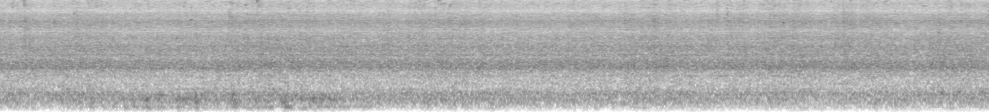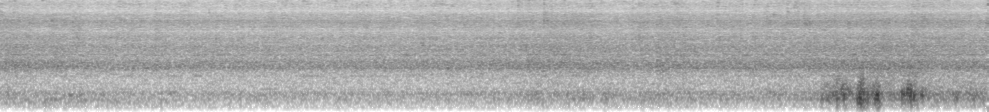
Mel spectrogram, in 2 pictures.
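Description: Steady hiss of heavy rain. Near the end a sudden crackling clap of thunder rises above it.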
